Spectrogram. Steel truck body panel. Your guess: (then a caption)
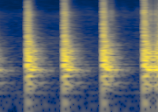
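Tight. Four sharp hammer strikes land on the brow of a large collision dent in a GMC truck's steel body panel. Each one gives a bright, high-pitched metallic ring that dies away quickly. By ear, the ring reveals tension in the sheet metal at the dent's brow.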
